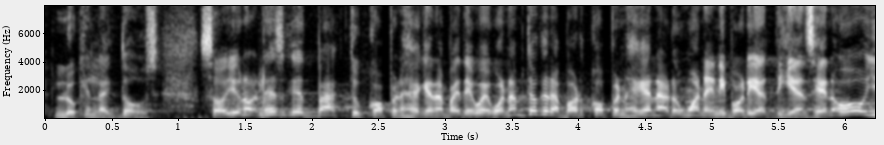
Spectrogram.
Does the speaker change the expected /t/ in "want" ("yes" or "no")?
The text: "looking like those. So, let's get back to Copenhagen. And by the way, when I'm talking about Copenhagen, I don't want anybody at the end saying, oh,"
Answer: yes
